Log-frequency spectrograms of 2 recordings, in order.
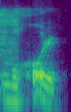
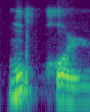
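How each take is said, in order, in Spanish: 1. El acento está en la última sílaba. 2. El acento está en la primera sílaba. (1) "Mujol es aguda también" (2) "porque no es mujol"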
